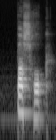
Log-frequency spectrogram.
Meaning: a fitting room
- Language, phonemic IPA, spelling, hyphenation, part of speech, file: Dutch, /ˈpɑs.ɦɔk/, pashok, pas‧hok, noun, Nl-pashok.ogg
